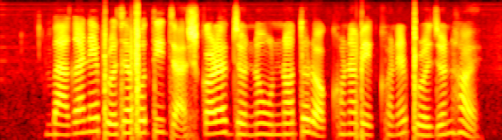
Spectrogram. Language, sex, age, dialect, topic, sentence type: Bengali, female, 18-24, Standard Colloquial, agriculture, statement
